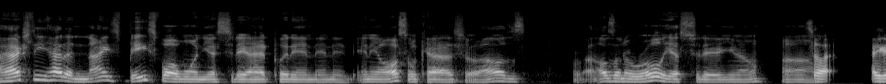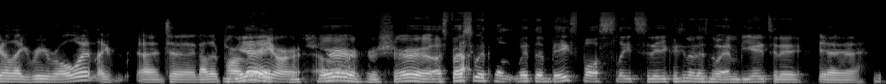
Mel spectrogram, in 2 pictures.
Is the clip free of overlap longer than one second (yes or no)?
no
